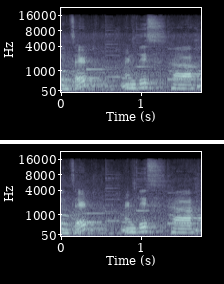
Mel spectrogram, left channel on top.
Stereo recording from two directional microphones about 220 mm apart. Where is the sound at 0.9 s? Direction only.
10° right (ahead or behind).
